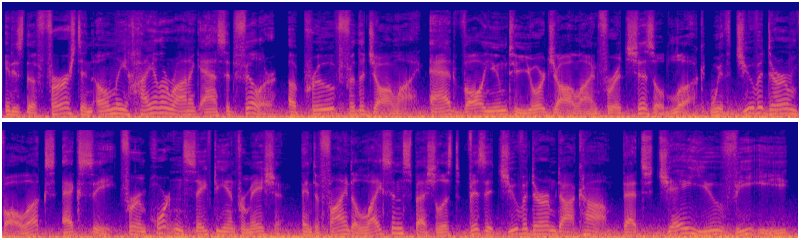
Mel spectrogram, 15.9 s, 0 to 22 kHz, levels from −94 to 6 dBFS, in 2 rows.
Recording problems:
low rumble; noticeable; throughout; 15 dB below the speech

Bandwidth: 16 kHz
